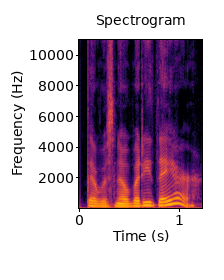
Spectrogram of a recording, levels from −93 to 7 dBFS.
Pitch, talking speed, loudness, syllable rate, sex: 190 Hz, 195 wpm, -15 LUFS, 7.6 syllables/s, female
